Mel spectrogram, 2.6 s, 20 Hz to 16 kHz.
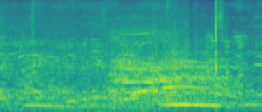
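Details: Cow at Aftabganj cattle market on 22 April, among beef cows for sale; two steady, low, drawn-out moos with strong harmonics, the second longer, over a noisy crowd with men talking nearby.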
